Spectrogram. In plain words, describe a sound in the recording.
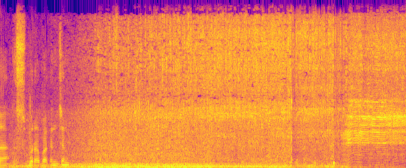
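A bicycle freehub buzzes with rapid clicking as a wheel spins.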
